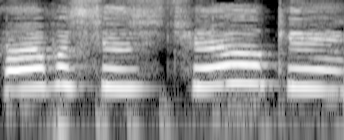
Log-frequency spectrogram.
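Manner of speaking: very high, weepy, drawn-out sobbing voice. Act out Alicia Fox answering Mark Carano after being found out, imitating someone crying. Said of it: "She starts crying like".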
